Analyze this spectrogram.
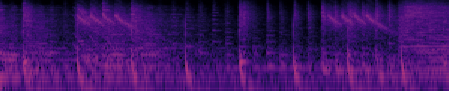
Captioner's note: lasers firing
